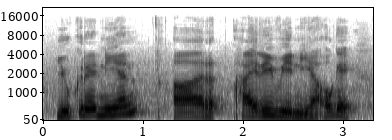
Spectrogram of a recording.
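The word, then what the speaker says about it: hryvnia: सो Ukraine की currency unique है, तो ये देख लो, यूक्रेनियन और हायरिविनिया. ओके, सो इसका जो प्रोनाउंसिएशन है आप देख सकते हो. ओके, इसे सिंपली रेविनिया भी कहते हैं.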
